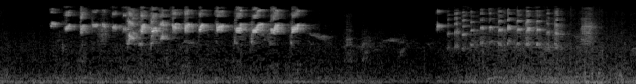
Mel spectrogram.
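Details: Lovebirds kept in an aviary, 19 September 2023, give a fast run of shrill, evenly spaced chirps, a brief pause, then a second rapid series of high squeaky notes.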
